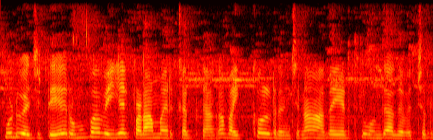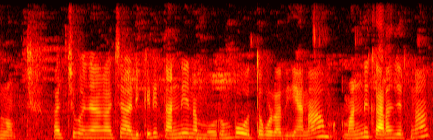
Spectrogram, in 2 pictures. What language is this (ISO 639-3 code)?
tam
